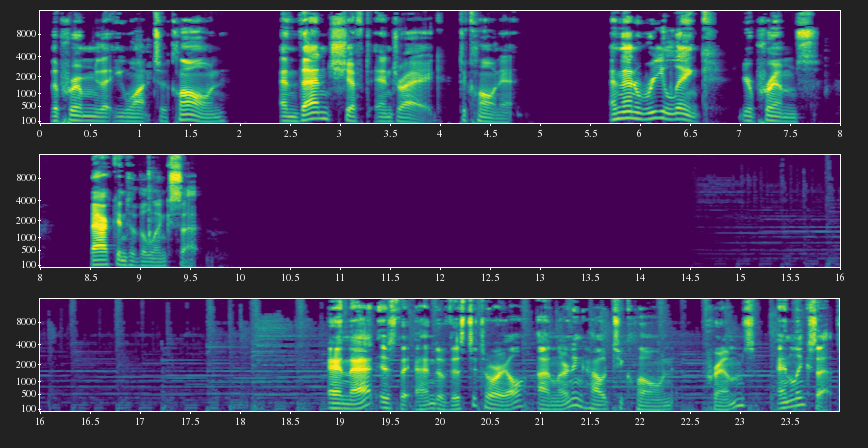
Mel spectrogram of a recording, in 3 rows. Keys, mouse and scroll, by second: 2.8 shift+click, 6.6 shift+click, 9.1 ctrl+i.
